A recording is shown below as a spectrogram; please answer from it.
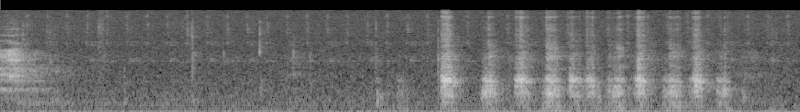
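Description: A heavy coin scraping the latex coating off a scratch-off lottery ticket, starting about two seconds in as a quick run of short strokes.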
